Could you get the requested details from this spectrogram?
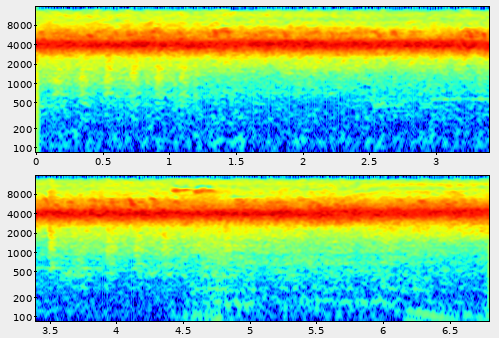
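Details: Many sparrows chirp together in the evening, a dense, unbroken chatter of high, overlapping cheeps with no pauses.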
